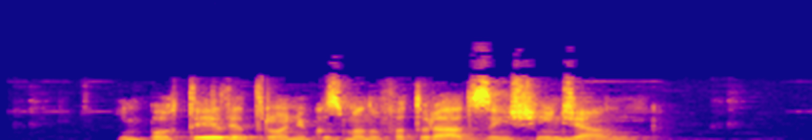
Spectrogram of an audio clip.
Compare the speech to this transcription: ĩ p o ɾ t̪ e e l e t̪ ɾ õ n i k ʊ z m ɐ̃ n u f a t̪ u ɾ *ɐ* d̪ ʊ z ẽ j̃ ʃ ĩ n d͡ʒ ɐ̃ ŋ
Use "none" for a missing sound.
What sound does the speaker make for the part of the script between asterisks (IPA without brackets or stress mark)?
a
